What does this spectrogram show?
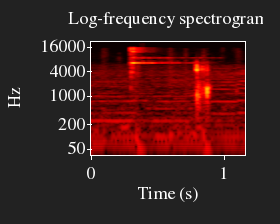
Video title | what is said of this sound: Hump Day Hangout - 5 | That was just me flipping it. It rings nice.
